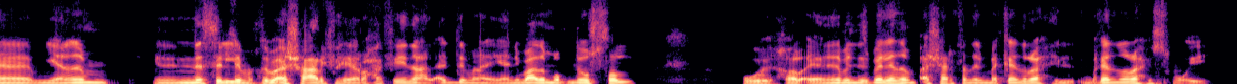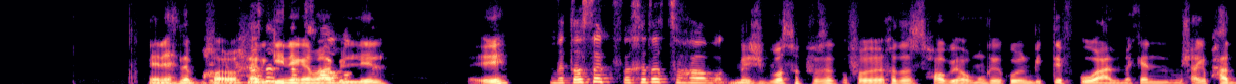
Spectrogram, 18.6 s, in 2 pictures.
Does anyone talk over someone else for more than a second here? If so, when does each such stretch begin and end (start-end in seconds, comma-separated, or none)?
10.5-12.0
